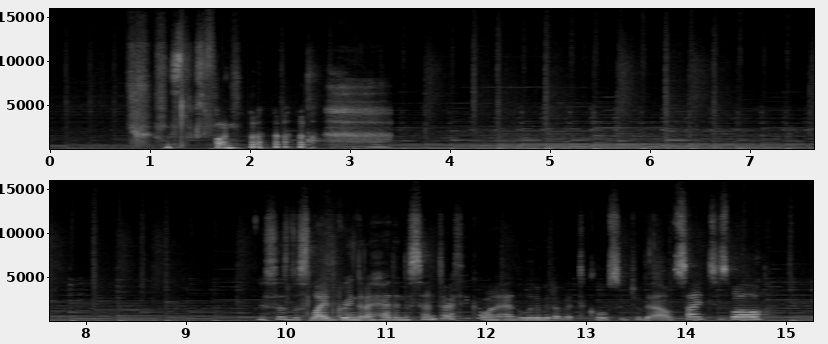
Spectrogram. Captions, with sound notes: (chuckles) This looks fun. (chuckles) (bright music) This is this light green that I had in the center. I think I wanna add a little bit of it closer to the outsides as well.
